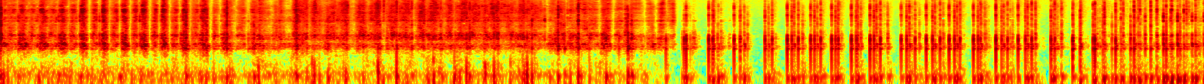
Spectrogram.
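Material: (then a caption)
Plastic. Fingertips rub and scratch the upper front panel of a black plastic Tascam handheld audio recorder. The result is a dense, low, rumbling rasp that is steady at first, then breaks into quick, separate scratching strokes with short gaps in the second half.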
